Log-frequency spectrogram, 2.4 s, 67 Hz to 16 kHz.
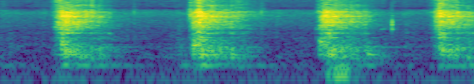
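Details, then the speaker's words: Craftsman 28-inch snowblower, model 247.888740, only a couple years old, auger drive pulley removed: quiet gritty rasp in bursts as the auger bearing is spun by hand; noisy worn auger bearing, to be replaced. "already noisy. This is going to have to be replaced."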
